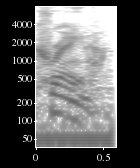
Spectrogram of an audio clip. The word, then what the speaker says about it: Crane: no my name is crane crane rhymes with train and brain and sane and green and rain and play and the other kind of plane and and what can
